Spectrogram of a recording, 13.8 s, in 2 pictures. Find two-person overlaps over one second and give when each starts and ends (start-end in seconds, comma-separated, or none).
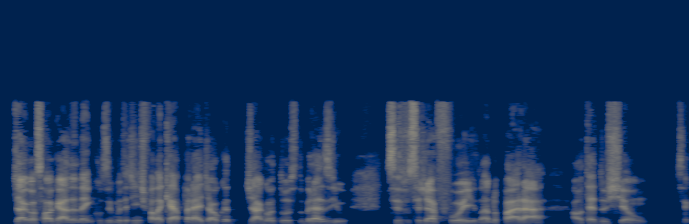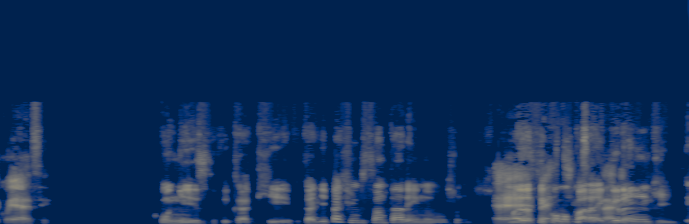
12.0-13.2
